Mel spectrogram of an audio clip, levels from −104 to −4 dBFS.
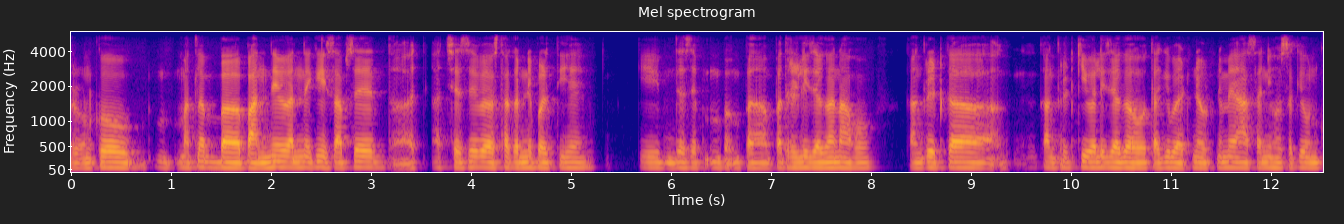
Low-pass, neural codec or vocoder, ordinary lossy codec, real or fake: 5.4 kHz; none; none; real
